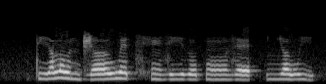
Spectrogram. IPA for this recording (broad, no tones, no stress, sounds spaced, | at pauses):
t i lˠ o n d͡ʒ ʌː w ɛ t͡sʰ ẽ z i ð o p õː z ɛ | ʎ ʌ w i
